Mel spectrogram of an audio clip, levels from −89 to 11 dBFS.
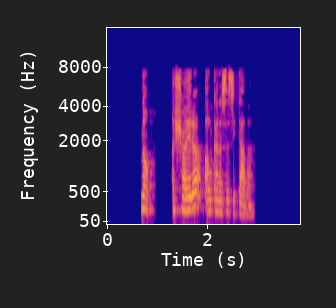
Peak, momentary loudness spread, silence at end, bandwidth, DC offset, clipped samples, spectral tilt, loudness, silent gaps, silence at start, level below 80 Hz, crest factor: -2 dBFS; 11 LU; 0.95 s; 8.4 kHz; under 0.1%; under 0.1%; -2 dB/octave; -16 LUFS; 0.99-1.29 s; 0.7 s; -62 dBFS; 18 dB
